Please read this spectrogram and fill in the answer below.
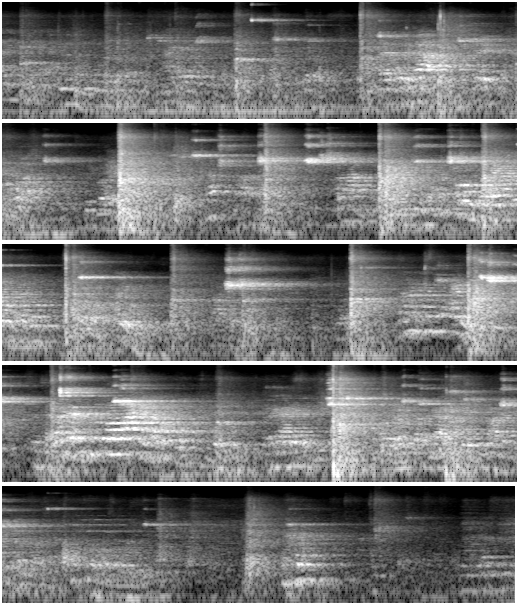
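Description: Badminton doubles rally echoing in a large hall: rackets striking the shuttlecock in sharp cracks about once a second, busiest in the second half, mixed with short high squeaks of court shoes on the wooden floor.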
